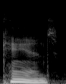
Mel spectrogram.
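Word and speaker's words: Cairns: listeners the town of cans is spelled like a rock k c a i r NS but in Australian it is pronounced like cans of soup we go to the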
